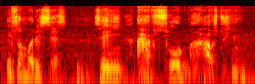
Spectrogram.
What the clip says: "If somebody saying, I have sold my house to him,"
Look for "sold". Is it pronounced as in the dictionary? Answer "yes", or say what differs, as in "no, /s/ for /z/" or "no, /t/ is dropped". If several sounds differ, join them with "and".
yes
